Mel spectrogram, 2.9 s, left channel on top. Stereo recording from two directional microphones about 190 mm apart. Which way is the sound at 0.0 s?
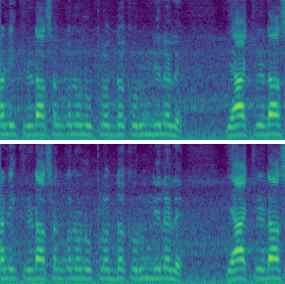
25° right (ahead or behind).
